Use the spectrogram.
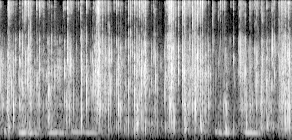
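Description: A plastic bag full of hard conversation heart candies is tapped and scratched by long nails while the hands tilt it to shift the candies inside. Bright, dense crinkling and crunching comes through, with quick sharp taps and the rattle of the hard hearts sliding against each other.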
